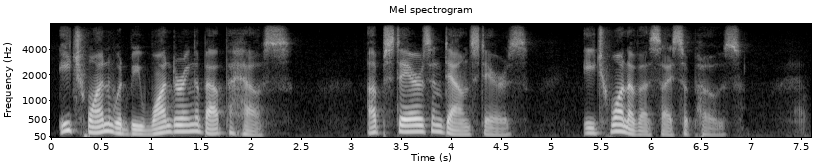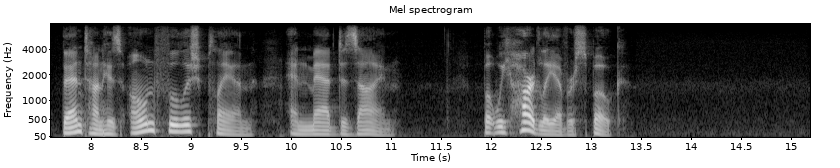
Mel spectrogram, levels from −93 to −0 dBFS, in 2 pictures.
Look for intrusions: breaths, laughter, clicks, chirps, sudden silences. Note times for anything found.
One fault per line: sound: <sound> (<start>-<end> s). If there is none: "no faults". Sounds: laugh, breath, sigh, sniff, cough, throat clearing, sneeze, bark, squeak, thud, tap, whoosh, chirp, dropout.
no faults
